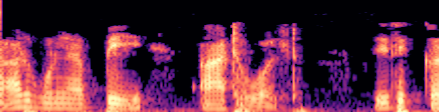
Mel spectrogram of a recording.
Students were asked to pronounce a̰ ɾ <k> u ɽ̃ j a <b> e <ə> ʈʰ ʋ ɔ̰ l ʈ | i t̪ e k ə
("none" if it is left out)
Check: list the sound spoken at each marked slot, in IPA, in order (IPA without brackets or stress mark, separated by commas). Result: ɡ, b, a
